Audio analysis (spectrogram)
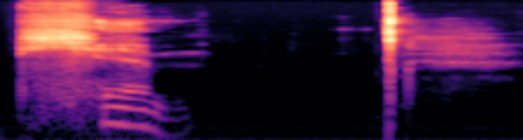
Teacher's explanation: we're going to have a new sound for K, and that is Kim. It's a fricated K.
